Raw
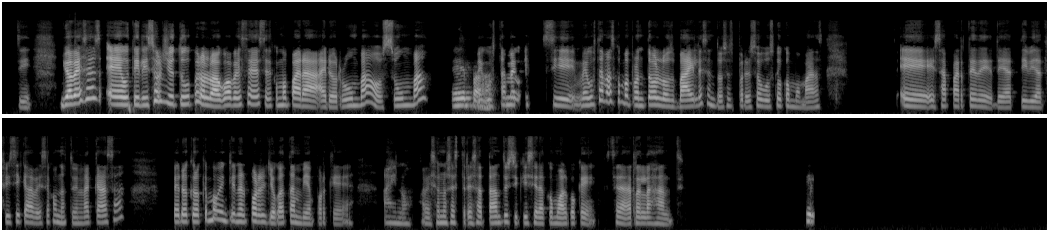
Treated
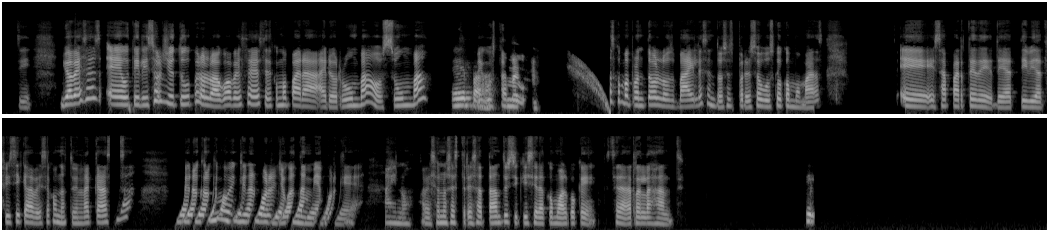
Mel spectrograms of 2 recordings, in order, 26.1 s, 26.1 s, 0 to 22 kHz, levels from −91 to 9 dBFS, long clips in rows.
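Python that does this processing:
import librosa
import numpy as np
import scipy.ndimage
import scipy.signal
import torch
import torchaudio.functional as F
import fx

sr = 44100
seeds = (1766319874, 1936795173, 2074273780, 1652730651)

y = fx.lowpass(x, sr, hz=fx.line((2.44, 9800.0), (3.27, 4200.0)), slope=12, at=(2.44, 3.27), fade=0.02)
y = fx.steep_highpass(y, sr, hz=260.0, slope=72, at=(10.14, 11.29))
y = fx.dispersion(y, sr, late='highs', ms=136.0, hz=430.0, at=(14.4, 17.85))
y = fx.edit(y, sr, fx.tape_stop(start_s=6.11, length_s=1.49), tone=tone)
y = fx.peak_eq(y, sr, hz=2100.0, db=-9.5, octaves=0.27)
y = fx.rider(y, sr, range_db=4, speed_s=0.5)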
